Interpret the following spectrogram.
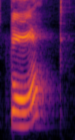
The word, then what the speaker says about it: tante: Then eighth, tante. The N has been silent, which means the aunt.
